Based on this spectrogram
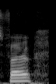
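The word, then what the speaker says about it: Foa: all players fo uh which is f o a but it does say in parentheses here pronounced as foe a hero born into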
